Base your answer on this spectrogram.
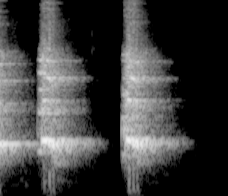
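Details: Cavalier King Charles Spaniels of the Blenheim colour, a mother and her five New Year puppies at play in a home pen; two loud, ringing barks about half a second apart, each trailing off quickly.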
